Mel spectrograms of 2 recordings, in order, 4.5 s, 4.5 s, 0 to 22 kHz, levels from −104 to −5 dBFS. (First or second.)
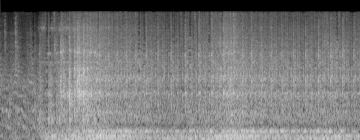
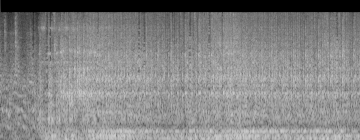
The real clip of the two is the second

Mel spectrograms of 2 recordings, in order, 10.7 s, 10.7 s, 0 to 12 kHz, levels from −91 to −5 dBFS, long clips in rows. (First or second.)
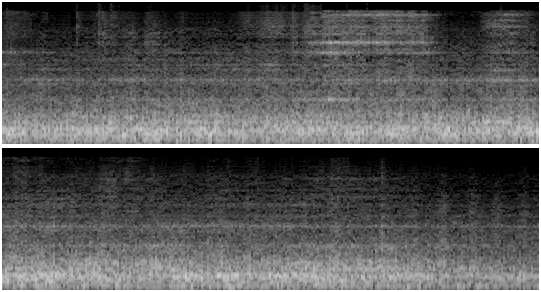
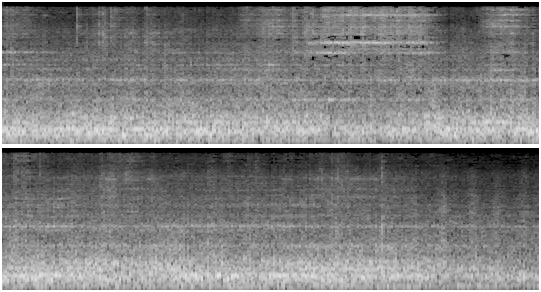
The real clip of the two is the second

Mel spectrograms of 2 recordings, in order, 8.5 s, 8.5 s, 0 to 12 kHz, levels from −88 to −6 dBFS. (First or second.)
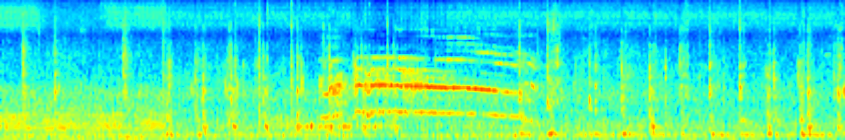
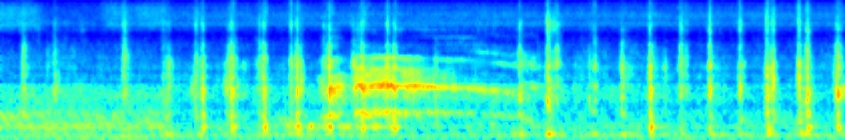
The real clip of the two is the first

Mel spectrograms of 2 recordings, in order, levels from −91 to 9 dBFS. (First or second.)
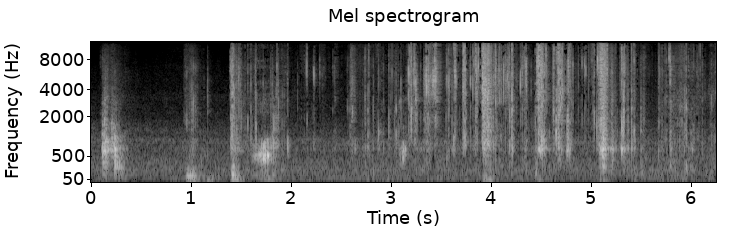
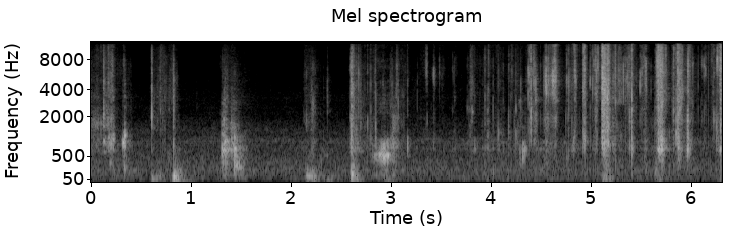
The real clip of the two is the first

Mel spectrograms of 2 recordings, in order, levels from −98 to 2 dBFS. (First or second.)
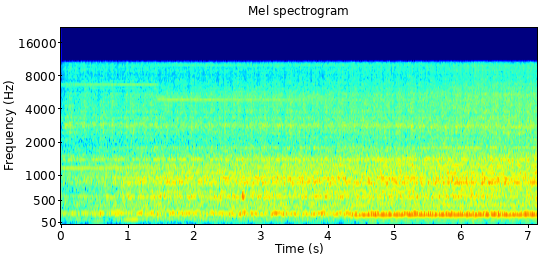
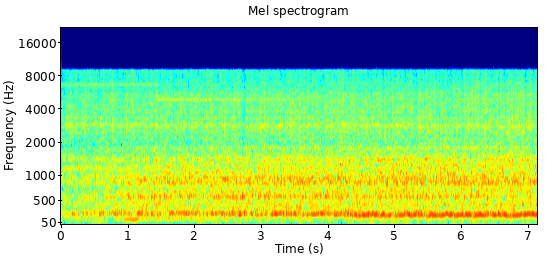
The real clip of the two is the first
